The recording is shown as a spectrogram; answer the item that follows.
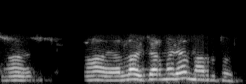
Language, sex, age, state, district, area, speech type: Kannada, male, 45-60, Karnataka, Belgaum, rural, conversation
